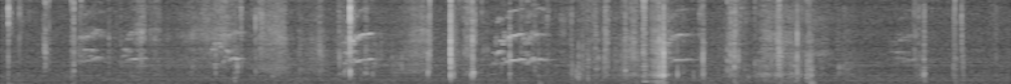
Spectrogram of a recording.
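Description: Photocards and clear plastic binder sleeves being handled: soft crinkles, rustles and light taps as a card is slid into a sleeve and the pages are pressed flat, busiest around the middle.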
